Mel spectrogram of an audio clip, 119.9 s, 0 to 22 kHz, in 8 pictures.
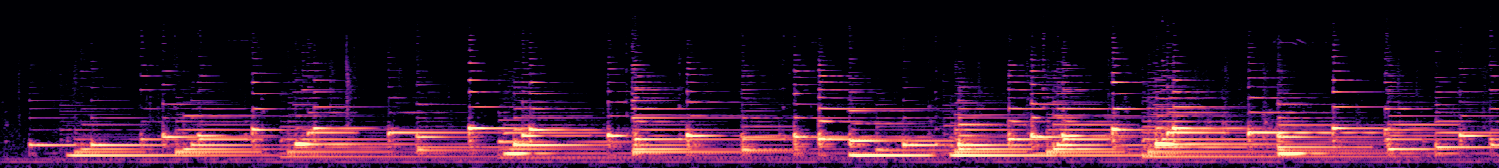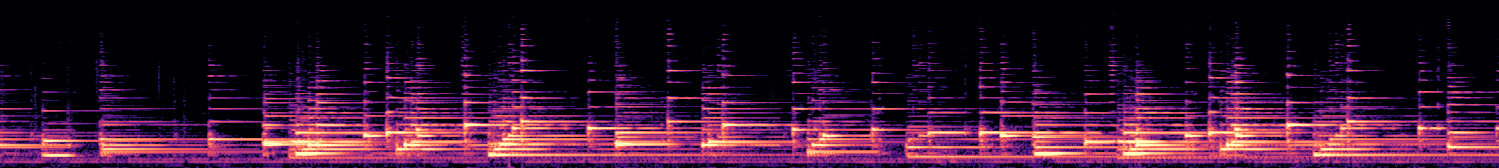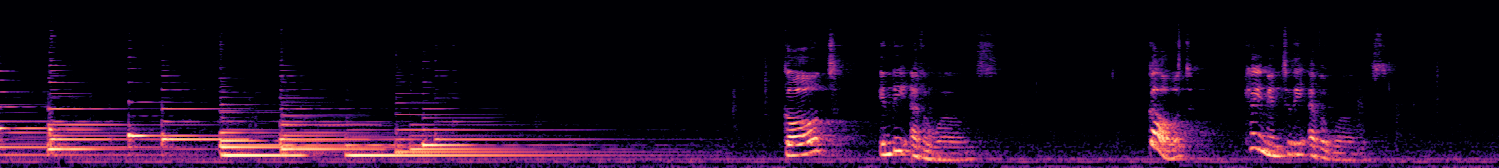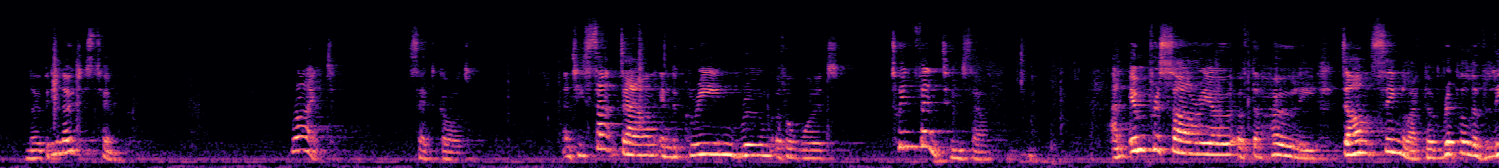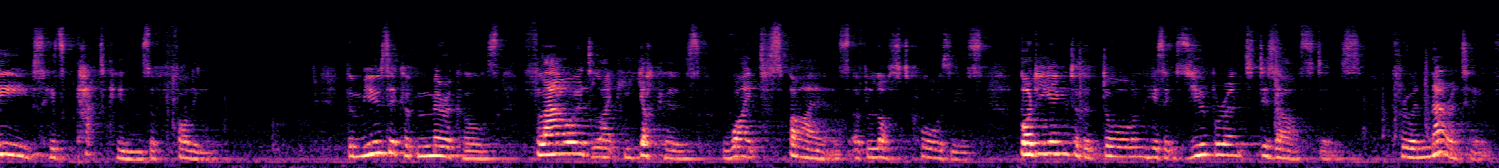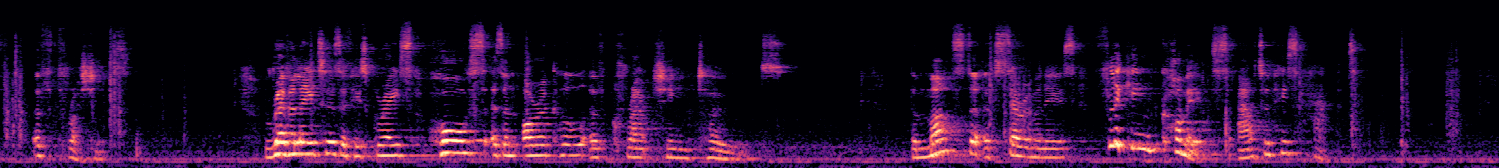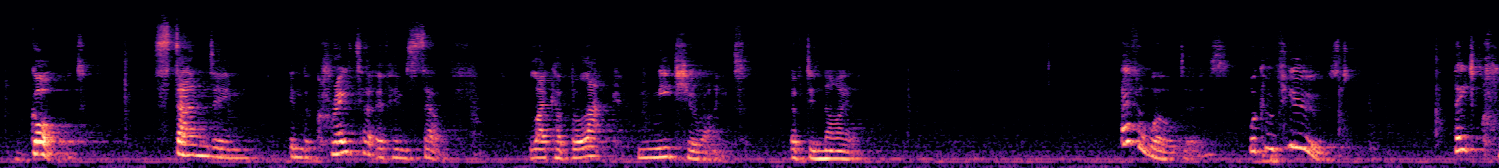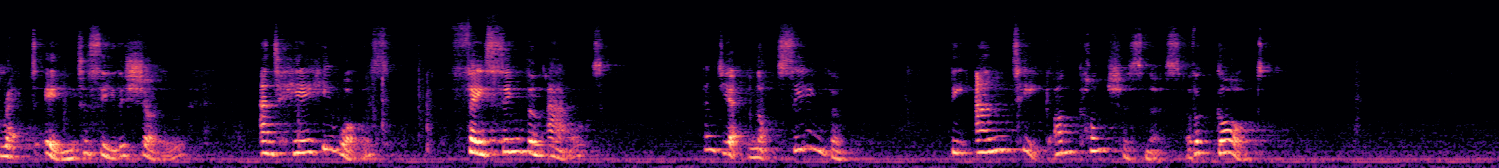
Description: ‘Tony Conran Remembered’ performed at Another Festival, Caernarfon July 2015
